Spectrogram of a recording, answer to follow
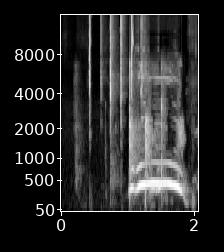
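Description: A few sharp hand claps, then a person's drawn-out vocal 'ooh' of approval lasting under a second, rising slightly and falling away, heard over a video call.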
